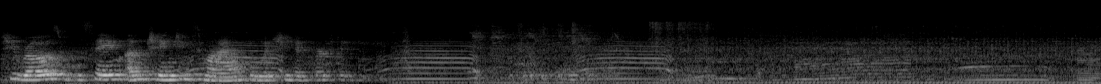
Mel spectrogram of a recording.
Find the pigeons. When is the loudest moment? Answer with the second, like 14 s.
6 s.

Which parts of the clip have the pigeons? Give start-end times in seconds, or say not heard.
4.7-7.2.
